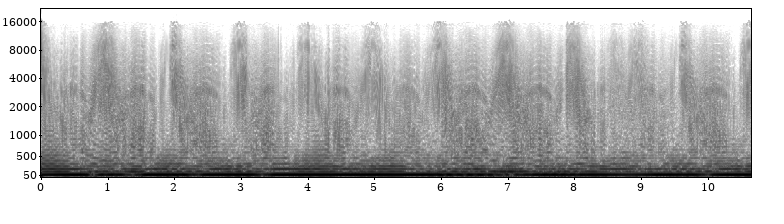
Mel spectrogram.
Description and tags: Driven reece bass, recorded in C, cycled (with loop points)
